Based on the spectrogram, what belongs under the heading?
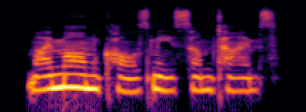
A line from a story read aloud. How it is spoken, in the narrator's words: he says, his voice low and pained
